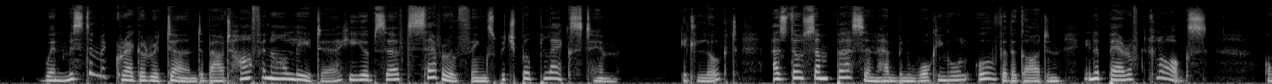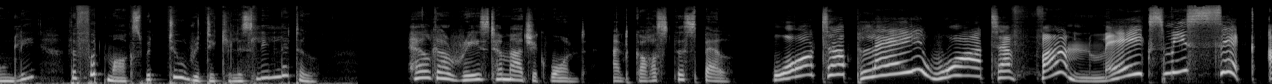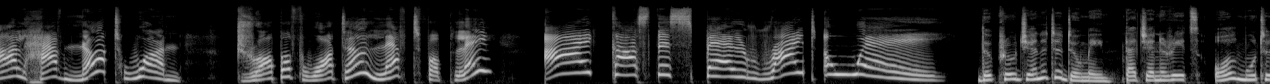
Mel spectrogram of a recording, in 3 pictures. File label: dry reads English Hindi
